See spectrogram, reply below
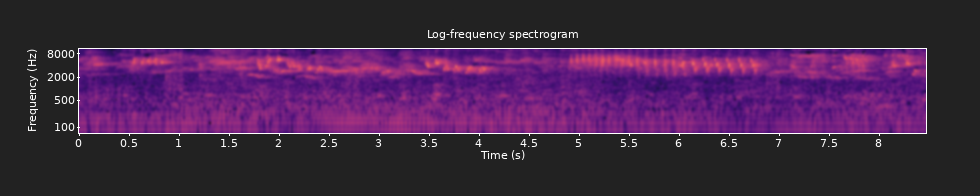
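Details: At a bird contest, a caged Horsfield's bush lark gives mixed high chirps and warbles, then a long, fast, pulsing trill lasting nearly two seconds, followed by softer twitters, with background hum and distant birds.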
